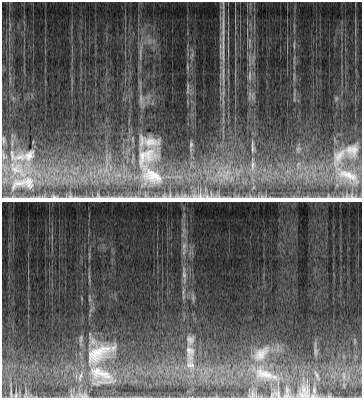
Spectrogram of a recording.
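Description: Corgi puppies whining in short, high-pitched whines, about five of them spread through the stretch, with wind rumbling on the microphone.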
